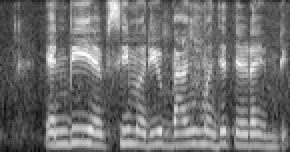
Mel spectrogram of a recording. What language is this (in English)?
Telugu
